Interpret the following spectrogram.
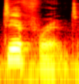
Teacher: This first syllable is stressed and the second syllable is unstressed. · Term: syllable stress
